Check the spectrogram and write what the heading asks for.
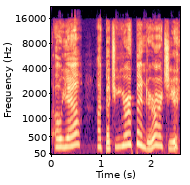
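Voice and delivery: high, loud challenge; mock accusing. Retelling the protester challenging her, mock accusing. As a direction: imitate a heckling accuser, pitched well up. Acted quarrel from the show.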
